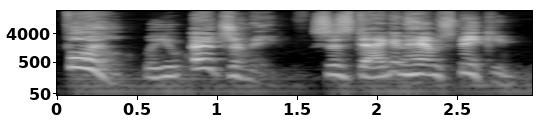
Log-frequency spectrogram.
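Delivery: a rival calling on your band; Dagenham hailing. Acted.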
